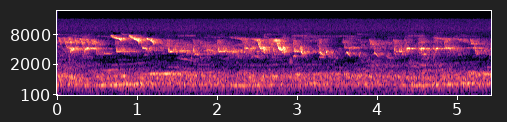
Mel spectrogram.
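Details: European pied flycatcher male and female giving high, thin, rapid chirping phrases in short bursts over steady background hiss.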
